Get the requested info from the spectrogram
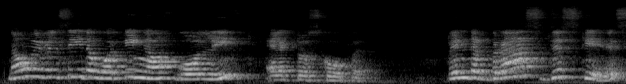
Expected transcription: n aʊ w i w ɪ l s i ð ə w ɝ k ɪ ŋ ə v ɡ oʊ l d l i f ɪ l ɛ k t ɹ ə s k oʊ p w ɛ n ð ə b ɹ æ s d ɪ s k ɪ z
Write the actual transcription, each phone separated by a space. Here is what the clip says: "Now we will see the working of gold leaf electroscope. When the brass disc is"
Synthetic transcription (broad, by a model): n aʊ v i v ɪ l s i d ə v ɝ k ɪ ŋ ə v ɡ oʊ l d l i ɪ l ɛ k t ɹ ə s k oʊ p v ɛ n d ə b ɹ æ s d ɪ s k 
